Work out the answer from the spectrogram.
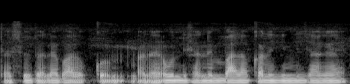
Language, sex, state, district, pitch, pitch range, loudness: Chakma, male, Tripura, Unakoti, 90 Hz, 85-90 Hz, -18 LUFS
